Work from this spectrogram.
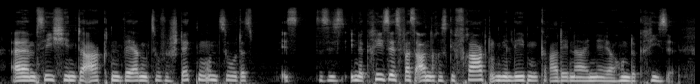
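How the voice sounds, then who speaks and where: A woman speaks at a very fast pace. Her pitch is medium and her intonation is monotone and flat. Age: 30s. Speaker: media company CEO, former stage director and dancer. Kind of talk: interview conversation.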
